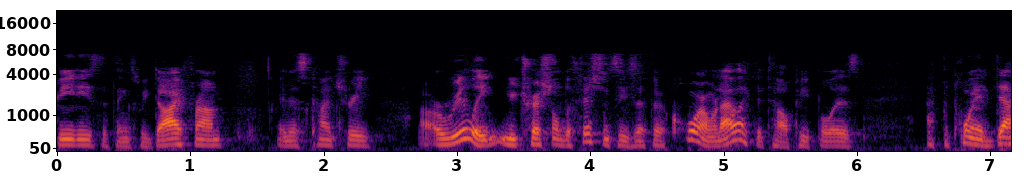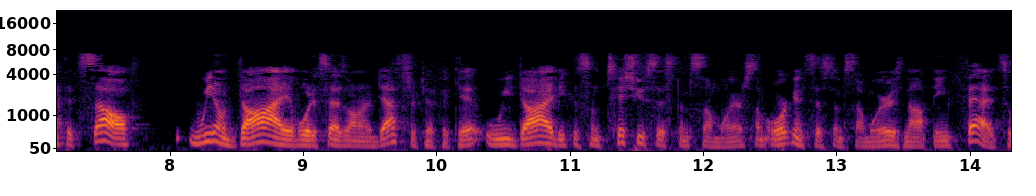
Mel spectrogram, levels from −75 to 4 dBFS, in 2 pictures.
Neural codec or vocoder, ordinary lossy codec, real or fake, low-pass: codec, 44.1 kHz, 7.8 kbps, Pupu-Codec; MP3, 32 kbps; fake; 7.2 kHz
